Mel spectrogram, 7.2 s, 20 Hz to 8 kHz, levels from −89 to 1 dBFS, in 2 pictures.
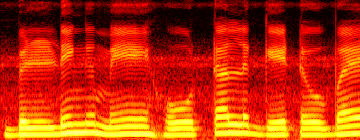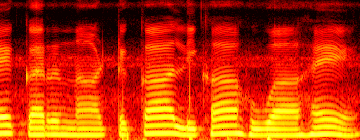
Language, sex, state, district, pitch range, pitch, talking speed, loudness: Hindi, male, Madhya Pradesh, Umaria, 135-165 Hz, 140 Hz, 65 wpm, -15 LUFS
